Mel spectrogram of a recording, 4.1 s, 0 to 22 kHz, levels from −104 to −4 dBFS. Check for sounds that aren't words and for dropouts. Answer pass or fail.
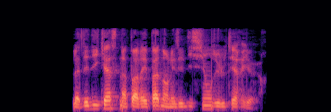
pass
